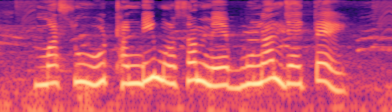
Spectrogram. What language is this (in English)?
Maithili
